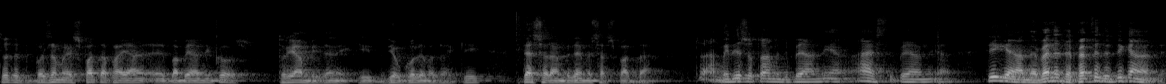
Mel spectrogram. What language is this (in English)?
Greek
